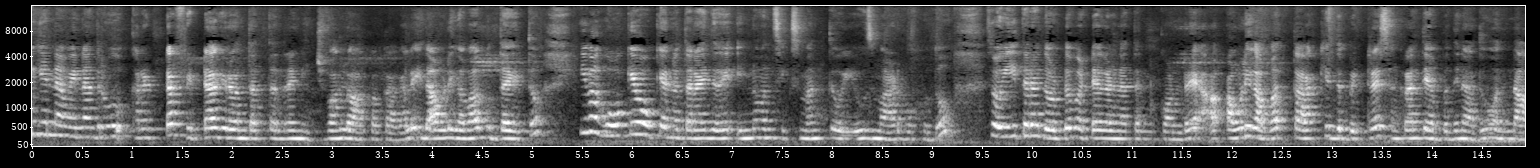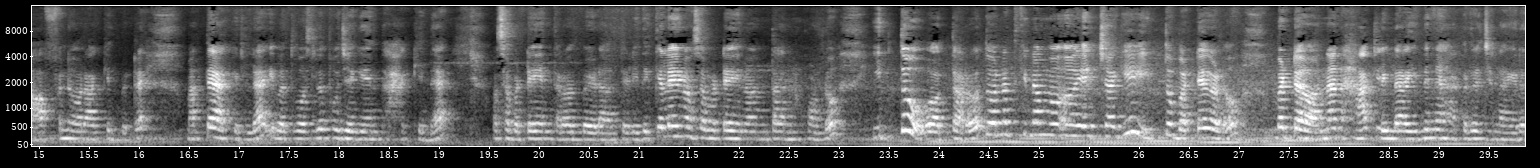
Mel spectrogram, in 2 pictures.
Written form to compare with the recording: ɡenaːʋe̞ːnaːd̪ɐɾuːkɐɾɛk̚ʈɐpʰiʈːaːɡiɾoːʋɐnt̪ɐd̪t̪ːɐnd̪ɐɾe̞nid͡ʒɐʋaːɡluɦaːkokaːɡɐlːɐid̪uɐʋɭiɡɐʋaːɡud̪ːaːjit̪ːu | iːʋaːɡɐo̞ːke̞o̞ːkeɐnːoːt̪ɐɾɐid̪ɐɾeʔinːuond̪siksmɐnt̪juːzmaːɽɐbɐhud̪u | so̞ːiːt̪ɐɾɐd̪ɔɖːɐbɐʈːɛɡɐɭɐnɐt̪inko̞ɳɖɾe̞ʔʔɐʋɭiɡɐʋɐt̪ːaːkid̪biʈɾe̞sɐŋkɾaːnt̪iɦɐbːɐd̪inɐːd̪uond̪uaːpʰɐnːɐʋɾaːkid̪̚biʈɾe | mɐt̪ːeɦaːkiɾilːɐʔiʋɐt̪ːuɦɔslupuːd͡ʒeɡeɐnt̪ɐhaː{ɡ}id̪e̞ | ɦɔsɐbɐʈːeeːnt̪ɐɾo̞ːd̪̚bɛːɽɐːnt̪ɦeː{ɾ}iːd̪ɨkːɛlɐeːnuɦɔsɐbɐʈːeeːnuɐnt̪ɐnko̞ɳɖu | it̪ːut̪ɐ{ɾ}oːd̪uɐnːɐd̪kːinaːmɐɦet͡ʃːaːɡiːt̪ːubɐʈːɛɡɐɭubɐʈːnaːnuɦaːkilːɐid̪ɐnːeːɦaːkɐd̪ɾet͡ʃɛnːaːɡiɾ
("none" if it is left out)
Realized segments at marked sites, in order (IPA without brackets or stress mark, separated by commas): k, ɭ, ɾ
